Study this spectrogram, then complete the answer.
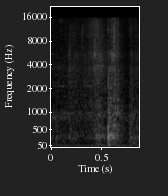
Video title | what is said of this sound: The Train Shop Weekly Vol.1 - No.4, "Passenger Car Lighting" | at least we're not hearing loose parts no but we do hear a loose train in there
